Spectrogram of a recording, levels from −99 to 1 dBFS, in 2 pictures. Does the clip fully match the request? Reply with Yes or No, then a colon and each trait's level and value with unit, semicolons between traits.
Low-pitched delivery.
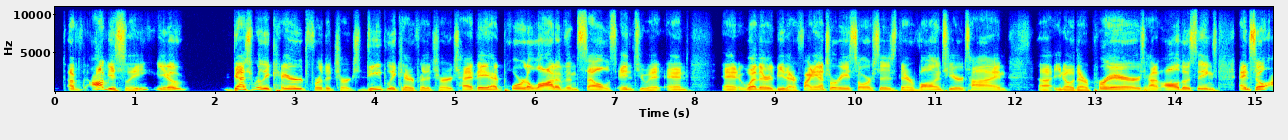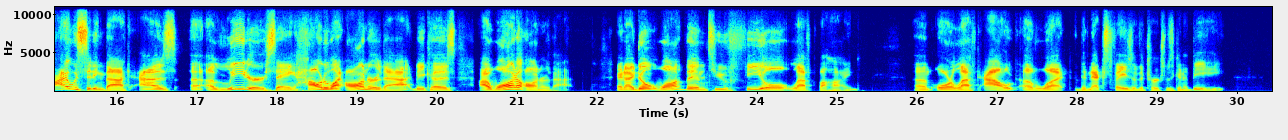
No: medium, 145 Hz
